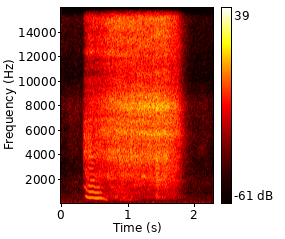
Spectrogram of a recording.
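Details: Induced sneeze: a rising voiced inhale breaks into one long, forceful, hissing burst of breath lasting over a second.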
